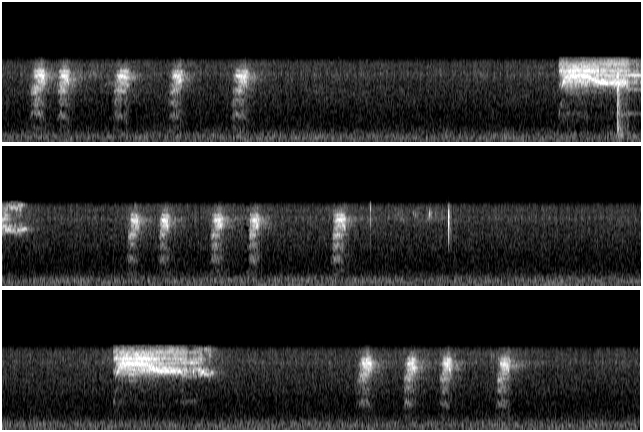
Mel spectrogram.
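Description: An animal calling: groups of four or five short sharp calls, broken twice by a longer harsh call about a second long, near the middle and about three-quarters of the way through.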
